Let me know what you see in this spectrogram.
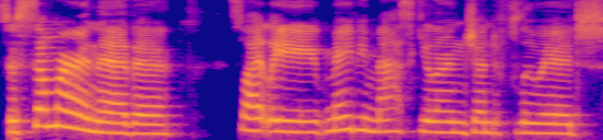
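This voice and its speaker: A woman speaks in an Australian accent at a fairly slow pace. Her fairly high pitch shows ordinary variation. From Australia, Sydney. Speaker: activist and coach. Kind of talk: casual interview chat. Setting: video call.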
